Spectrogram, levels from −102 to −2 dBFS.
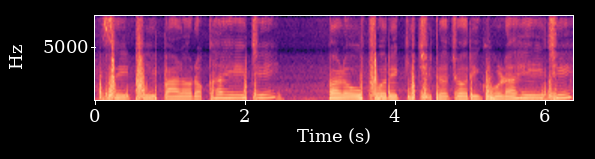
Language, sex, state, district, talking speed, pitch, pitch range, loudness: Odia, female, Odisha, Malkangiri, 85 wpm, 245 Hz, 230-270 Hz, -17 LUFS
